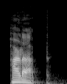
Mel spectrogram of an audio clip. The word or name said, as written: हड़प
